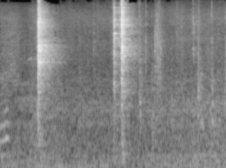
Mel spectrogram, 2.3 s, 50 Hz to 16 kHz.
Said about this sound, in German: Die Tür zum Inkubator geht auf. Plastikplatten mit Vertiefung in der Größe von 2-Euro-Münzen werden bei Körpertemperatur ständig sanft gerüttelt optimale Bedingungen für die Organoide.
